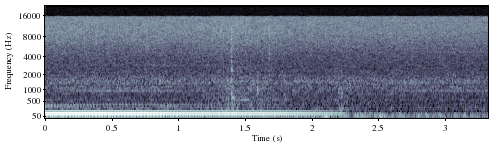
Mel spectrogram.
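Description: A guitar chord rings out and slowly fades.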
